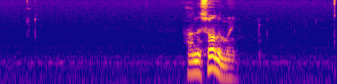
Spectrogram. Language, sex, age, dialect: Faroese, male, 36-60, Suðuroy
